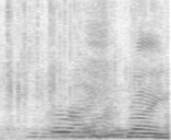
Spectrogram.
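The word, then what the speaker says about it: Rinne: Actually, some people say Renee as Renee, well I've too. heard Renee. I don't think the person's alive to really find out what they prefer themselves called anymore. So Ryan is like the most common that I hear.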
